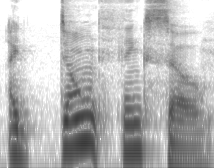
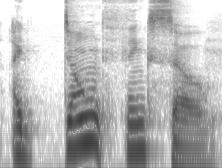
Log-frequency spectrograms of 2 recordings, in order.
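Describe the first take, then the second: First: The voice sounds hesitant and unsure. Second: The voice sounds hesitant and unsure.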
